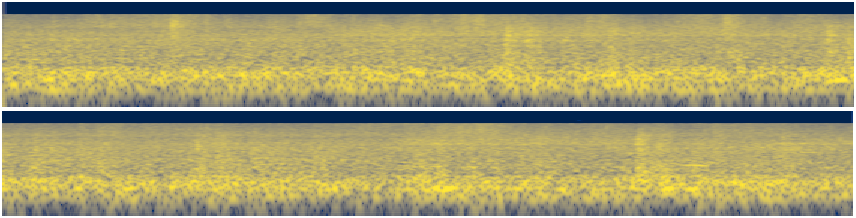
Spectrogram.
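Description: Keio Line commuter train running at speed, heard from inside the carriage: a steady rumble of wheels on rails with occasional faint clicks.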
